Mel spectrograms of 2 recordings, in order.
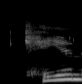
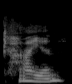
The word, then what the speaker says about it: Cayin: amplifier this one is made by cayenne or cayenne depending on how you like to pronounce it i like to pronounce it cayenne this is the a55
